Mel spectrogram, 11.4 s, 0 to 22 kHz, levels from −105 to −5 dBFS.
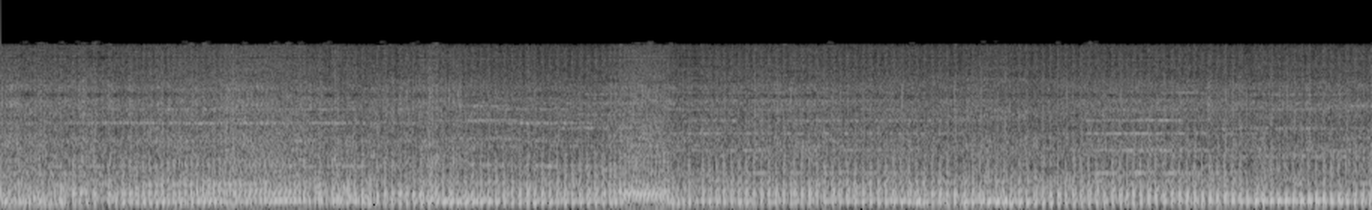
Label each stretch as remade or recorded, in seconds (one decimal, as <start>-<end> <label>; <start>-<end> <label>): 0.0-5.1 remade; 5.1-6.6 recorded; 6.6-8.0 remade; 8.0-9.4 recorded; 9.4-11.4 remade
